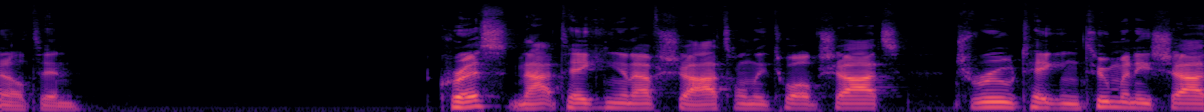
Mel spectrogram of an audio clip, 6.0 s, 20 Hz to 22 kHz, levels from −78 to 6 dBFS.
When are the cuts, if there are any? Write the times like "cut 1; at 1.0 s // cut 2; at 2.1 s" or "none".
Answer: none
